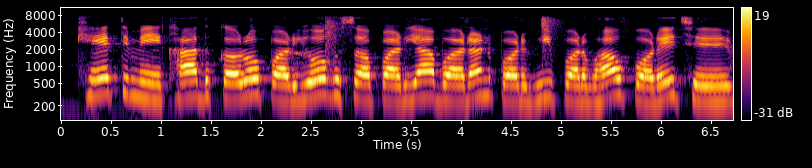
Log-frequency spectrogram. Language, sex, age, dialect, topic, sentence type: Maithili, female, 56-60, Angika, agriculture, statement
